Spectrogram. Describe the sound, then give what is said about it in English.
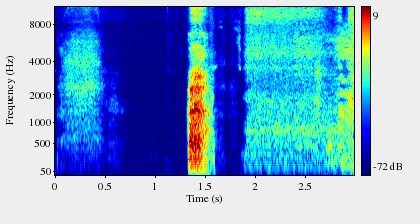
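Heavy breathing into a microphone: a soft exhale, a sharp loud breath after a pause, then a longer noisy drawn-out breath, with silence between them and no speech. “All right, I had to stop this because there was a lot of silence and heavy breathing.”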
